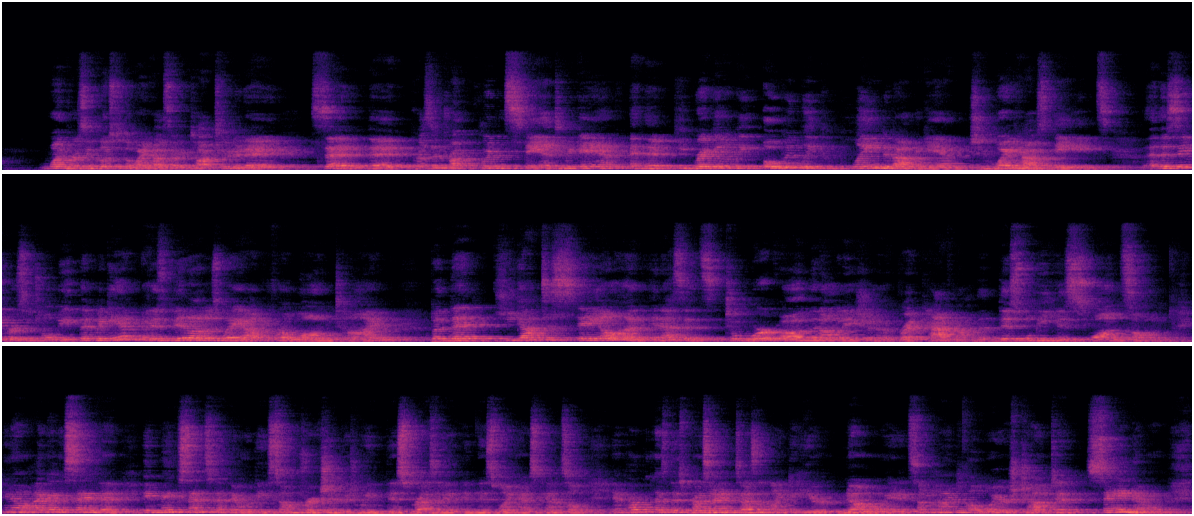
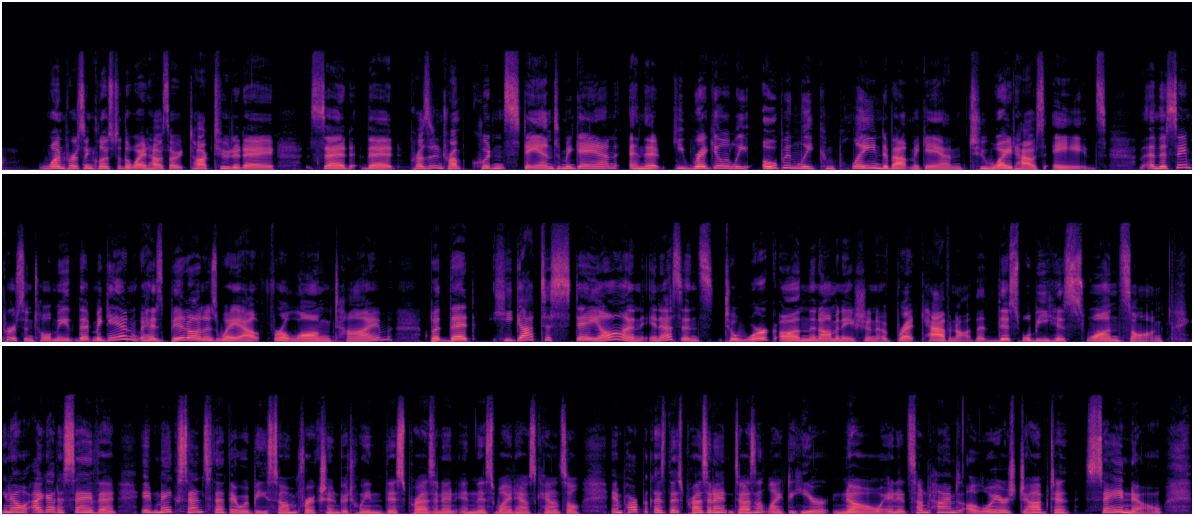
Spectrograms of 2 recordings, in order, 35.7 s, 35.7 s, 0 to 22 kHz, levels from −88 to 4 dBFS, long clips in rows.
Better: second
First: room echo; strong; dies away in 1.2 s // off-mic speech; far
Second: none

